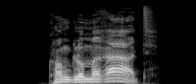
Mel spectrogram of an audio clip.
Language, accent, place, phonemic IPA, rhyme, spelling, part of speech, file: German, Germany, Berlin, /kɔŋɡlomeˈʁaːt/, -aːt, Konglomerat, noun, De-Konglomerat.ogg
- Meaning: 1. conglomerate (rock consisting of gravel or pebbles) 2. conglomerate (cluster of heterogeneous things) 3. conglomerate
